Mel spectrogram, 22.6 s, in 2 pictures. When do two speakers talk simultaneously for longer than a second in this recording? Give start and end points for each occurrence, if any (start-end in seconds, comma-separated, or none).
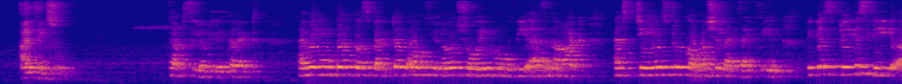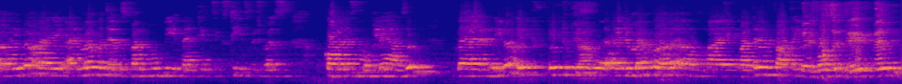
none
